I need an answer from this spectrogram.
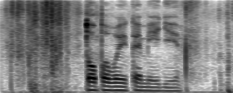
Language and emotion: Russian, neutral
